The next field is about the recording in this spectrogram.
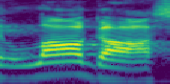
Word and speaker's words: logos: Don't call it logos. Logos. It is logos. Say it correctly.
